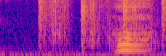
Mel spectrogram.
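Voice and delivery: sharp delighted gasp at a kitty; excited gasp. Real, not acted. Spotting a kitty, a high excited gasp. Spots a cat in game.

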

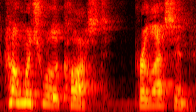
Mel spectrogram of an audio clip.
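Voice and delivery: high, loud, squeaky question; excited squeak. A narrator's reading. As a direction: let excitement push the voice up into a squeak. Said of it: "my voice squeaks a little".

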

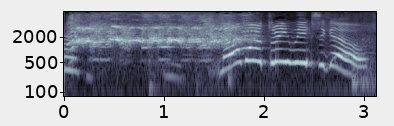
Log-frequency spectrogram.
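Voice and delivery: high, loud, stretched-out yell; long laughing holler; playful shout. Real, not acted. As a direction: shout it slowly through laughter. Playful protest amid laughter.

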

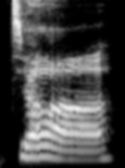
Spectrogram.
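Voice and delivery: dismissive duh, voice changed; a bored teenage duh; mocking duh. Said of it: "I'm like".

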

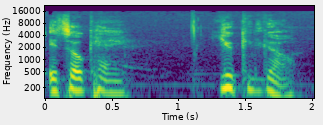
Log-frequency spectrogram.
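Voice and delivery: soft, hushed letting go; tender release. Retold or imitated. Mother telling her dying daughter she can go, softly. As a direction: gently tell her she may go.

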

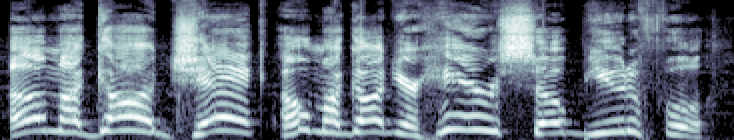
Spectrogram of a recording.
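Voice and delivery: hammed-up gossipy complaining voice; disgruntled employee. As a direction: whine like a catty, jealous coworker. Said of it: "I'm gonna pretend I'm a, you know, disgruntled employee".

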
